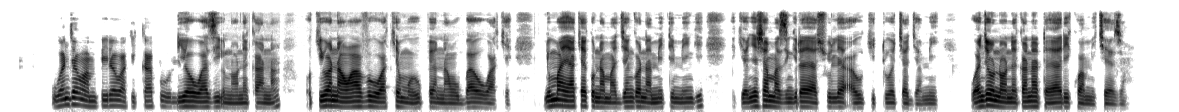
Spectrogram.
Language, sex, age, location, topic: Swahili, male, 25-35, Nairobi, education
